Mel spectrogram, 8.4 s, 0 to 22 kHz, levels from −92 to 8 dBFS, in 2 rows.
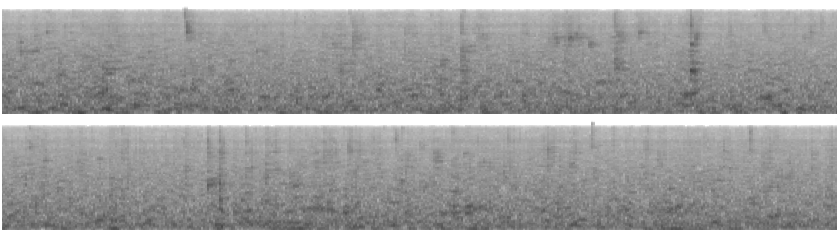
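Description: No technical faults can be heard anywhere in this recording of sounds.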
